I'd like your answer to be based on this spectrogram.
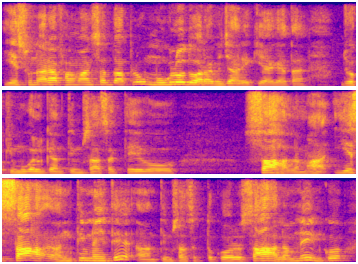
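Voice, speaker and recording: A man's voice: fairly high pitch, normal speed. A man teaching an informal exam-prep lesson, explaining answers and mixing in English words.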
